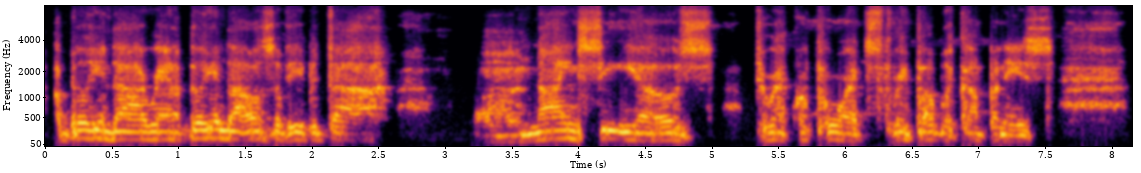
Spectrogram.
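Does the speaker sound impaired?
Yes: throat cancer, vocal cords removed; cancer free 13 years.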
